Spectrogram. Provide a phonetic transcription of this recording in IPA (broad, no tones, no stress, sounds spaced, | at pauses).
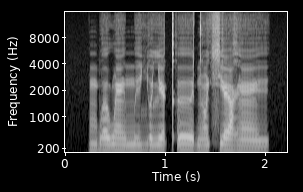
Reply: m b ʌː w æ̃ ɪ̯ m ɪ ʎ ɔ lʲ ɑ kʼ əː d ɔ̃ sʲ ɑ ɣ æ̃ ɪ̯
